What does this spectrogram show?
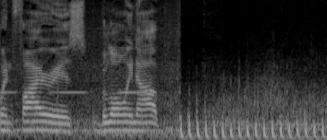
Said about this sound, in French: On entend juste l'incessant survol des hélicoptères luttant contre les flammes.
